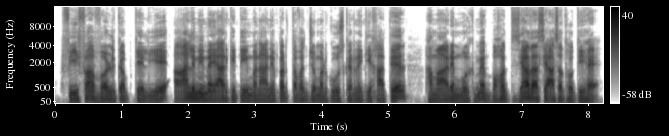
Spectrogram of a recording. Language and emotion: Urdu, disgusted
